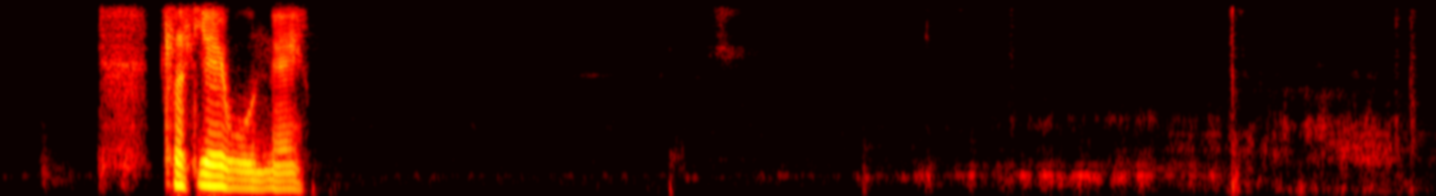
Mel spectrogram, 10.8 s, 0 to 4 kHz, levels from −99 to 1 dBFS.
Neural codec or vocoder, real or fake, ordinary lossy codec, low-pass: vocoder, 44.1 kHz, 128 mel bands, Pupu-Vocoder; fake; Opus, 64 kbps; 3.6 kHz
